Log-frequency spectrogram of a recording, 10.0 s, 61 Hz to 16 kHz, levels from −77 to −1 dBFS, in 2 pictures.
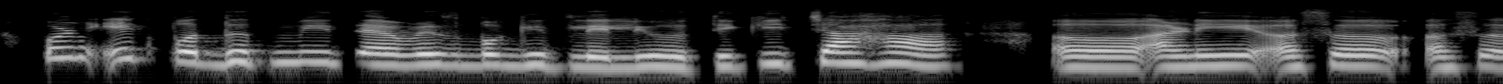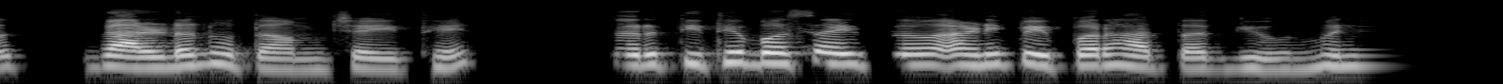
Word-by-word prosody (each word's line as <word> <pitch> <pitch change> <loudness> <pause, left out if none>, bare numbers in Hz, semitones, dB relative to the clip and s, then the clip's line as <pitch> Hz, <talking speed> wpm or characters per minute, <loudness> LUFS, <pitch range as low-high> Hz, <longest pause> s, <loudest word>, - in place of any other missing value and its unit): पण 350 0 -2
एक 320 0 -4
पद्धत 260 +1 +2
मी 260 0 -3
त्यावेळेस 225 -1 +3
बघितलेली 195 -4 0
होती, 195 0 -1
की 235 +2 -5
चहा 245 -4 +3 0.4
अ, - - -1 0.3
आणि 200 +2 +1
असं 195 +1 0
असं 185 +1 -3 0.3
गार्डन 195 +2 +5
होतं 215 -7 -2
आमच्या 160 +1 -4
इथे. 165 +4 -6 0.5
तर 215 +1 +3
तिथे 240 +2 +1
बसायचं 230 -3 +3
आणि 215 +2 +3
पेपर 210 -2 +3
हातात 185 -5 -1
घेऊन, 165 -2 -7
म्हणजे 200 0 -8
205 Hz, 150 wpm, -22 LUFS, 185-230 Hz, 0.5 s, गार्डन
